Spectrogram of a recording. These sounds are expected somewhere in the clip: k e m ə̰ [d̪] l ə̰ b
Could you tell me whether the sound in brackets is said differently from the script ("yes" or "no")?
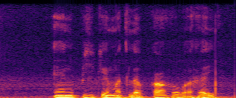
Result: yes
